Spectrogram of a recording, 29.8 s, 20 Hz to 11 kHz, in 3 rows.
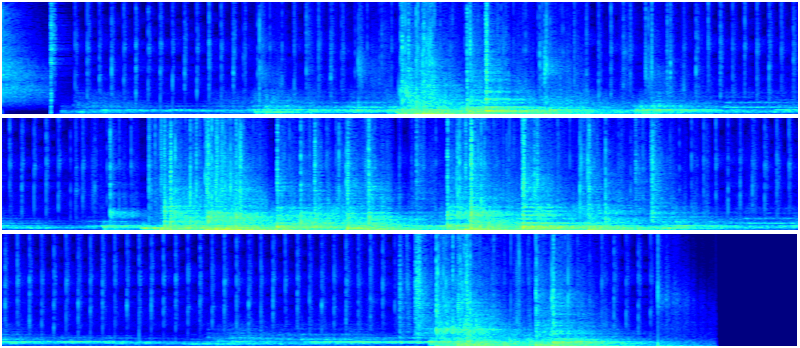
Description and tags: I recorded a feedback loop, generated by my Mackie
and Boss digital delay and played through a pair of cheap speakers,
with a SM57 to Minidisk and captured it on my computer. After that I
did a lot of processing in Soundforge using several plug-ins like DFX geometer/Ambience/Cyanide2. The result is a pulsing, popping and crackling sound. Makes me think of firecrackers.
